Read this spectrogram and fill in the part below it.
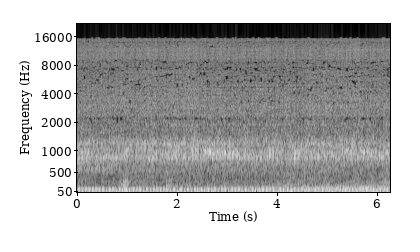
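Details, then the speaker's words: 2019 Honda Vario 150 scooter, fairly new: steady idle with uneven gravelly churn from the CVT belt drive, also noisy when pushed; loose rear CVT pulley clutch, its clip worn loose. "dampaknya kalau motor kita dorong itu bunyi Chosiyah bunyi Rocky tugas ya Terus kalau mesin kita hidupkan Hai suara mesin jadi kasar tewas ya lah ini ciri-ciri dari klaker puli belakang ya"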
